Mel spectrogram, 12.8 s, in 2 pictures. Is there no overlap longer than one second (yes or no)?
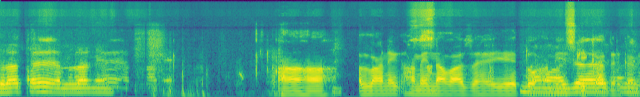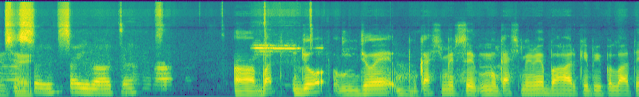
no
